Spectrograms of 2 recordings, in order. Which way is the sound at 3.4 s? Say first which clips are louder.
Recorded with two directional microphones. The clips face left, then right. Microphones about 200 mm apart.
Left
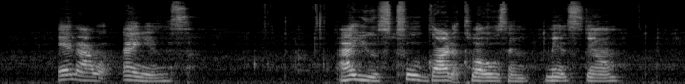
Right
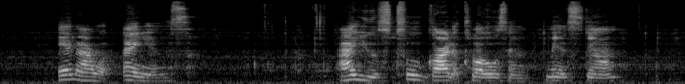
Left 2 dB; 30° left (ahead or behind).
